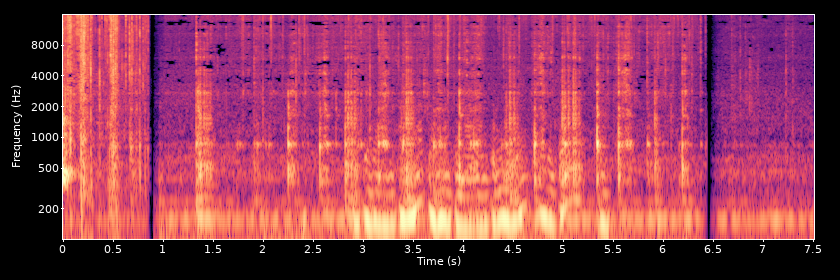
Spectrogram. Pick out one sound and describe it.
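Oil sizzles and crackles in a hot pan.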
